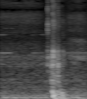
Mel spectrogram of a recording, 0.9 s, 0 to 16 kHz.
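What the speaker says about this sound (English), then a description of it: "To close the boot there is just a button here that you press" A Citroen C4 Picasso 1.6 BlueHDi boot closing under power after a button press, a brief motor whir ending in a single dull thump, close and alone.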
